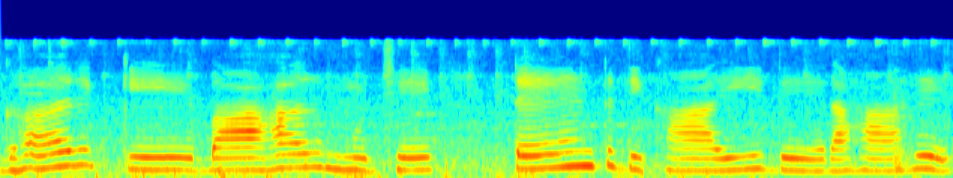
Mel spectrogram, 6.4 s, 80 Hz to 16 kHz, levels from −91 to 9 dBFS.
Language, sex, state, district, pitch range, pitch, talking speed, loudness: Hindi, female, Madhya Pradesh, Dhar, 210-235 Hz, 215 Hz, 85 wpm, -18 LUFS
